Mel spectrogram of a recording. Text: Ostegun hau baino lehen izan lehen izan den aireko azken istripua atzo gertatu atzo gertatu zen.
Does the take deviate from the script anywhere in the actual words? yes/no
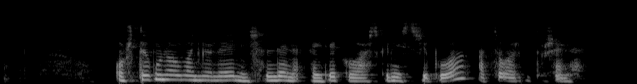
yes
